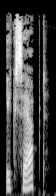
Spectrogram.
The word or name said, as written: EXCERPTERNE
